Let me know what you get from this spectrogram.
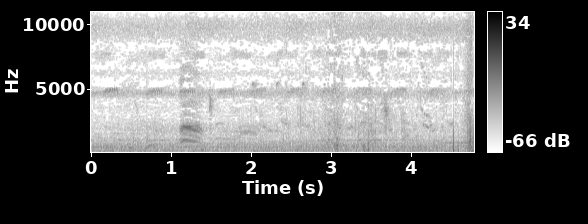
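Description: Faint outdoor quiet with a single short bird call about a second in, and a few faint clicks near the end.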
